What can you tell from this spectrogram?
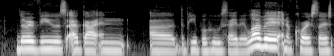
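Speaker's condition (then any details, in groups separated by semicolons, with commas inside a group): No condition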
